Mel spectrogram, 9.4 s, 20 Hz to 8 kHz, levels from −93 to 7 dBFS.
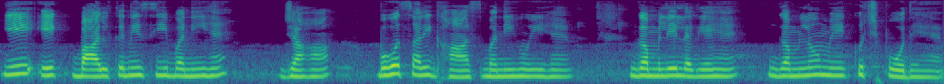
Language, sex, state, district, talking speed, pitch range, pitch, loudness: Hindi, female, Punjab, Pathankot, 135 wpm, 210-240 Hz, 220 Hz, -17 LUFS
